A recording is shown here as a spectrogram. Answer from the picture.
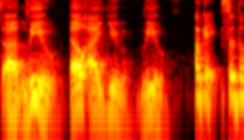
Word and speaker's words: Liu: It's Liu, Liu, Liu.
